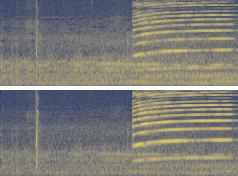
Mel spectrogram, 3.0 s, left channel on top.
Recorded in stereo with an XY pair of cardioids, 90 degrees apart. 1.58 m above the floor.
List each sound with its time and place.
1.6 s a siren: 70° right, 6 m; by 2.9 s 60° right, 6.5 m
